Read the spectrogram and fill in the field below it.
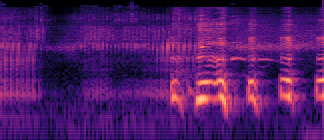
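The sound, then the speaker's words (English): After a brief quiet moment, a person blows a sputtering fart imitation with their mouth, imitating a thinking putty container farting on a table: a run of four or five quick, buzzy bursts that sound fairly loud. “I really hope that everybody could hear my thinking putty container farting on my table.”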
